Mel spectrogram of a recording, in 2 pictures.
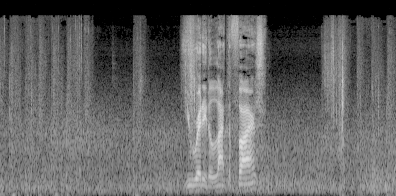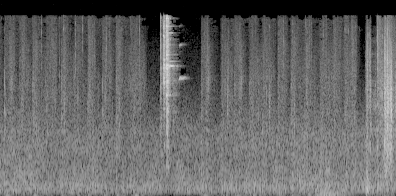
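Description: Footsteps crunch on the ground.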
